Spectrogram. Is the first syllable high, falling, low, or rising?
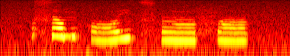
high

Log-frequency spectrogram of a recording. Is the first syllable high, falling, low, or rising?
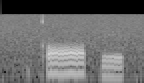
high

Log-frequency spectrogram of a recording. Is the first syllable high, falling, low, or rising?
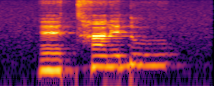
low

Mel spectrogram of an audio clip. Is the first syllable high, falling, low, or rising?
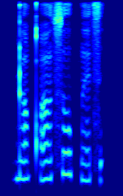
low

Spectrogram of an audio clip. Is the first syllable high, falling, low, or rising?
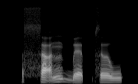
rising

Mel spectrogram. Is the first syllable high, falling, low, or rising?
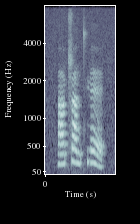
rising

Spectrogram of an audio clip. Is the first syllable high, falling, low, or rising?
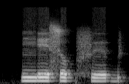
low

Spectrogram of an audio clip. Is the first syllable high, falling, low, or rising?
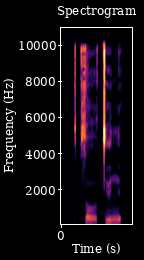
low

